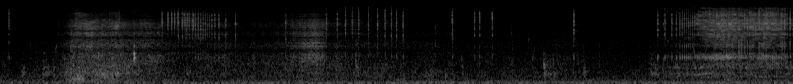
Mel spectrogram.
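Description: Fishing reel clicking in quick runs as a hooked carp is played on the rod, with short rushes of hiss in between.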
